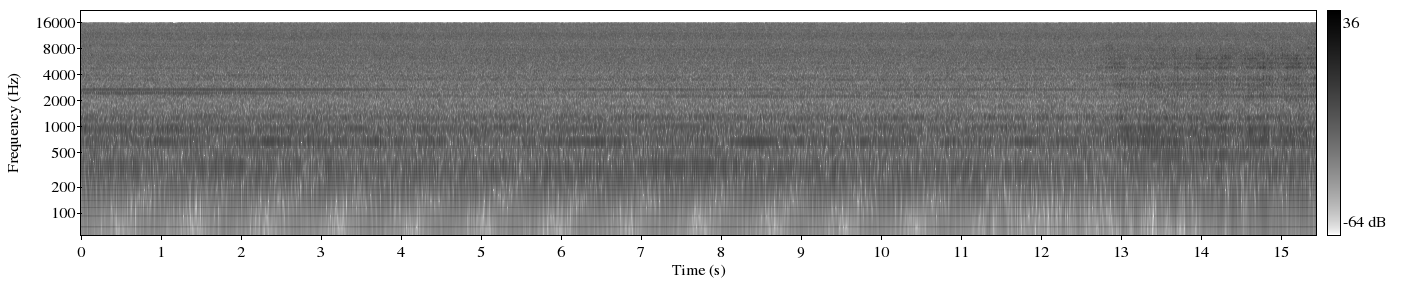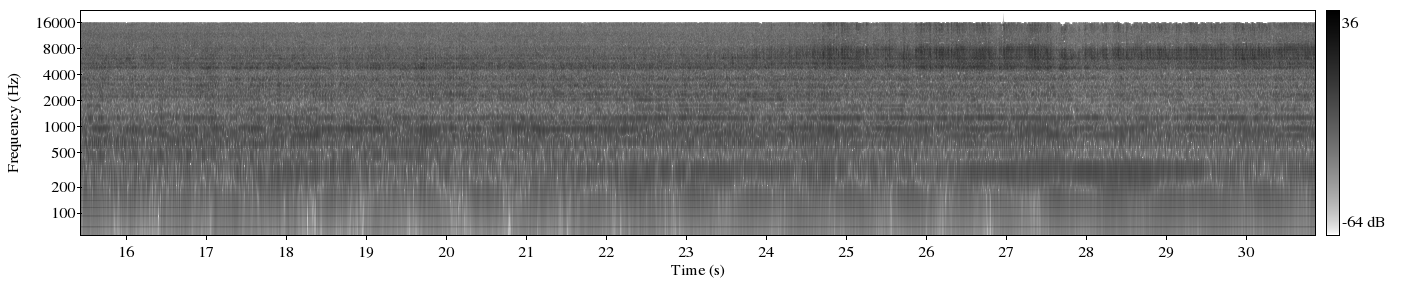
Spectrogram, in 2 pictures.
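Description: Bridgeport CNC milling machine running with a steady hum of several tones. Partway through, the sound shifts as the end mill reaches the metal T-nut blank and starts cutting. A high-pitched cutting noise grows louder over the last quarter.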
